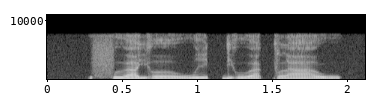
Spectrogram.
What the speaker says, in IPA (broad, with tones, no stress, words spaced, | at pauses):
fɯ˨˩a̯jɤː˨˩ wi˨˩t̚ ju˩˦a̯ kla˧w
